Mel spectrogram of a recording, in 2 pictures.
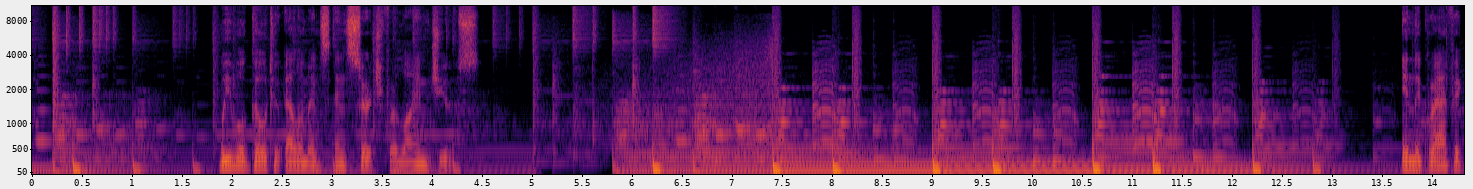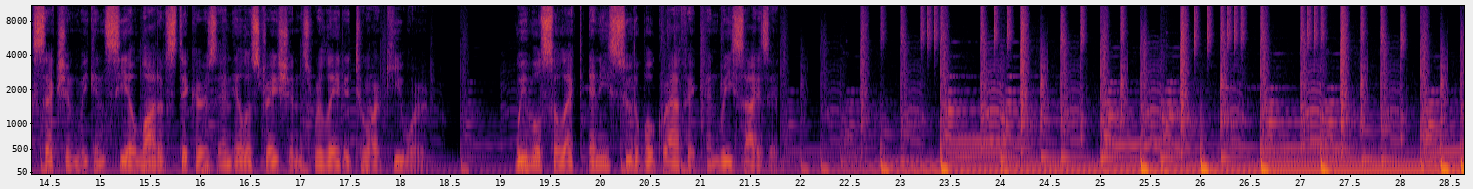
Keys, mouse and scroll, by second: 1.2-1.9 drag, 4.2 click, 5.5-8.1 typing, 11.5 click, 12.4 drag, 21.0 click.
